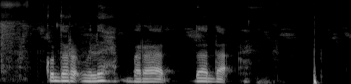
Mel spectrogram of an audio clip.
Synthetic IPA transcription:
kʊd̪ɐɾmɪlɛħbɐɾad̪ad̪aʔ

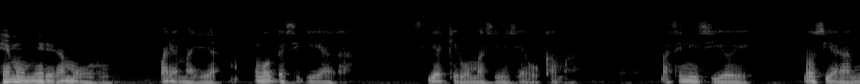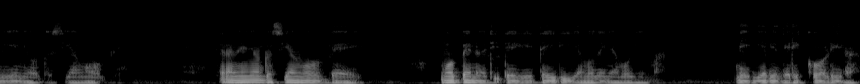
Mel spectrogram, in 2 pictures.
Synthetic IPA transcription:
hɛmomeɾeɾamoɾu | maɾeamaɣa̰ŋɔbɛsiɣeaɣa | siakeɾwɔmas̬inisija̰ɣo̰ka̰ma | mʔa̰sinisiɔḛ | nʔɔ̰siaɾamiɛɲɔːndɔsiaŋɔbɛ | sia̰ɾamiɛɲɔːndɔsiaŋɔbɛe | ŋɔbɛnɔtitɛɣetaiɾiamoðeɲamoɣima | naiɾiaɾjeðeɾekɔɾeɾa

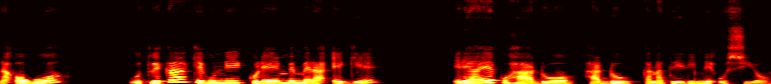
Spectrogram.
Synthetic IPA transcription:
naʔoɣwɔ | ɣotwekakeɣunikoɾememɛɾaʔeɣeː | ɾeaɣekoɦaːdoɔhadokanateɾineʔosiɔ

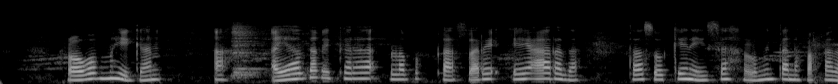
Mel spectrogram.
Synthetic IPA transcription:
rɔːβɔbmɐɦɪɡɐn | ɐhʔɐjaːd̪ɑqɪkʰɐɾalɐβɐb̚kʰɐsɐ̰ɾɛɛːʕɑːɾɐðɐ | t̪ʰaːsɔːkʰɛːnɛjsɐlʊmɪnt̪ʰɐnɐfɑqɑðɐ

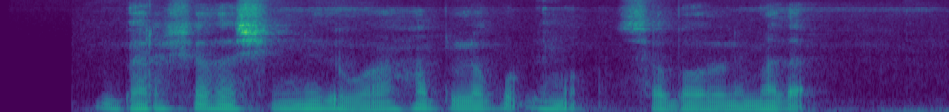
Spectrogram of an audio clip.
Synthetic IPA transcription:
bɐɾɐʃɐðɐʃɪmɪðɪwaːɦɐblɐɣʊɗɪmɔsɐβɔːlnɪmɐðɐ̰

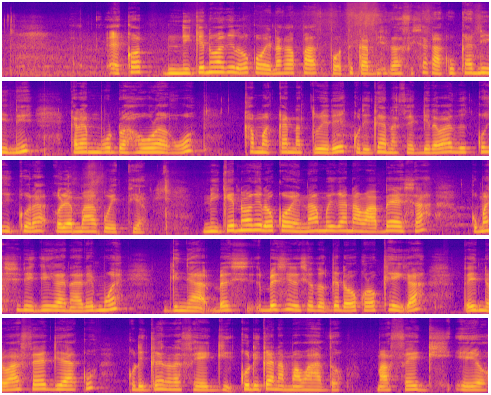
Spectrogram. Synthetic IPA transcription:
ɛkɔniːɡenewaɣeɾeokɔenaɣapaspɔtikabiɣafiʃaɣakukanine | kaɾeamoːndoaɦoɾaɣwɔ | kamwɛkanatweɾekoɾiɡanafɛɡeɾɛwaðekohikoɾaʔoɾeamaːɣwetia | niːɡenwaɣeɾɛokɔɔenamweɣanawaβɛːʃa | komaʃiɾiɣeɣanaɾemwɛ | ɡeɲaβeʃiɾeʃiɔðoɡedaokɔɾɔkeiɣateinewafɛɡiaku | koɾiɡaaafɛɡikoɾiɡanamawaðɔ | mafɛɡiejɔ

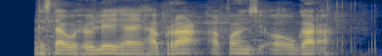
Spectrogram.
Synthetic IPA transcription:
ŋkʰɐst̪ʰaːwʊħuːlɛːjɐhɛjɦɐbraːʕɐqɔːnsɪɔːʊɣaːɾɐ̰h

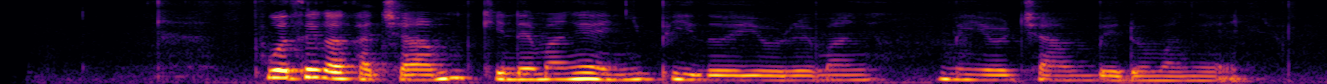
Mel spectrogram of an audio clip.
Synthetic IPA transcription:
pwot̪ekakat͡ʃamkʰɪndemaŋɛɲpid̪oejoɾema | mɪjɔt͡ʃambedomaŋɛɲ

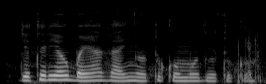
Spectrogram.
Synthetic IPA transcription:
d͡ʒeteɾiaubajaðaiɲɔtukomoðiotuko

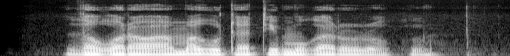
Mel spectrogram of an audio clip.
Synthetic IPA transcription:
ðɔɣɔɾawamaɣutatimoɣaɾoɾoku

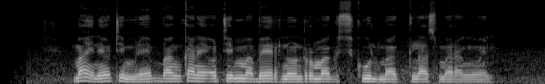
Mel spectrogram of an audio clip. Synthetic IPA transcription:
maɛnɛɔtɪmɾɛbaŋkanɛɔtɪmːabɛrnonɾomaɡskulmaɡklasmaɾaŋwɛn

